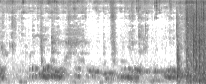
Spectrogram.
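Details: Colourful pet pigeons give soft, rhythmic coos for about three seconds. A sudden loud rushing noise then takes over at the end.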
